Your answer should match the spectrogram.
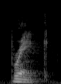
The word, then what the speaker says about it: brake: your foot on the brake correct the brake is that b r e a k no that's this council b are a k e same pronunciation great and it's also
